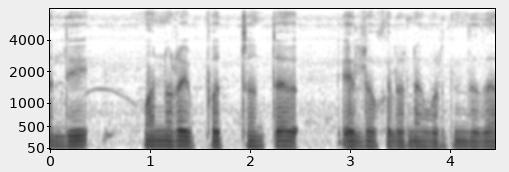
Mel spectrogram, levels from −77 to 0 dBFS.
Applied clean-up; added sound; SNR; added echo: none; none; none; none.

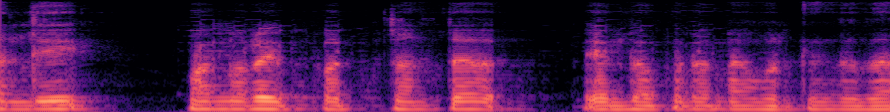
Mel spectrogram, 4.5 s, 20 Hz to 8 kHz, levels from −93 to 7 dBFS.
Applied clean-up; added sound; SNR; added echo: neural mask model DeepFilterNet 3.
